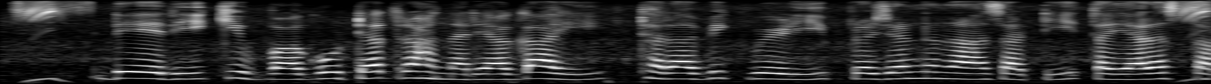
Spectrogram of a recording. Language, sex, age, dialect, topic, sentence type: Marathi, female, 18-24, Standard Marathi, agriculture, statement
